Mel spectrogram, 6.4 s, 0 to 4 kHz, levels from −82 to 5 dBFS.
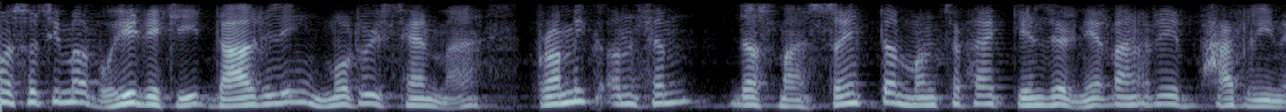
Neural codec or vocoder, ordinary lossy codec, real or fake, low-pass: codec, 24 kHz, 0.9 kbps, WavTokenizer, small release; none; fake; 3.6 kHz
